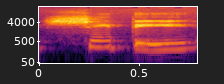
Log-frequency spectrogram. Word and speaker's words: Shetty: a gentleman named Jay Shetty. I think is how you say his last name. It's S-H-E-T-T-Y.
